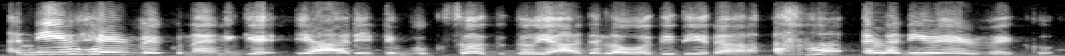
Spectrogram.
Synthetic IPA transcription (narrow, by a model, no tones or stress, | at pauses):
niːʋɦe̞ːɭbe̞ːkunɐnɐɡe̞jaːʋɾiːt̪ibukso̞ːd̪ɐd̪ujaːʋd̪ɛlːɐoːd̪id̪iːɾaɛlːɐniːʋɦe̞ːɭbe̞ːku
